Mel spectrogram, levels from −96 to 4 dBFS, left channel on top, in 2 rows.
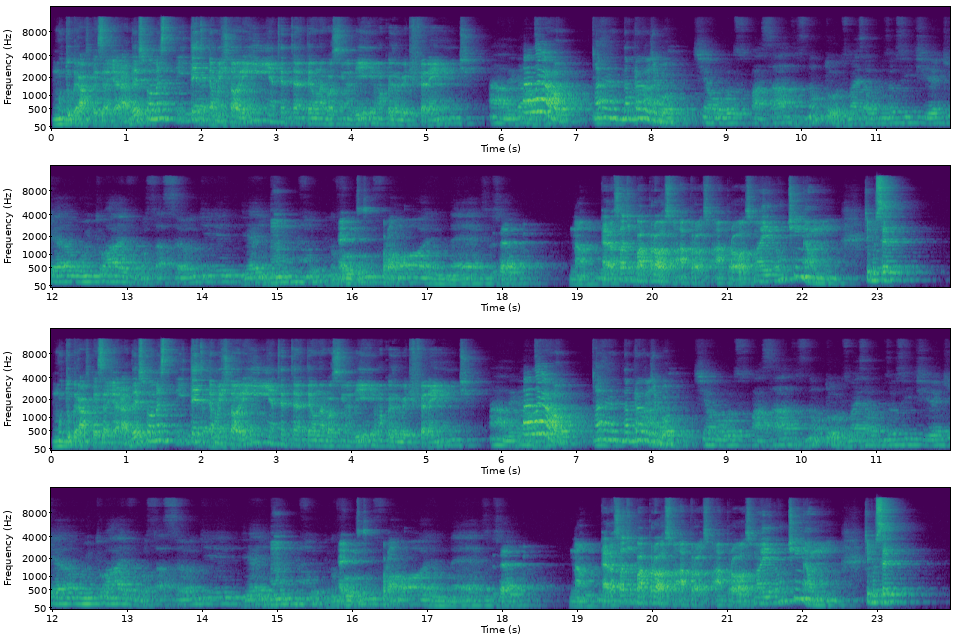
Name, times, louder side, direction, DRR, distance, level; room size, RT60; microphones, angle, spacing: voice 1, 0.0-5.6 6.3-6.8 7.2-8.3 14.9-15.6 15.8-16.0 16.4-16.6 18.0-18.2 18.9-23.1, equal, 5° right, -2 dB, 0.6 m, -25 dB
voice 2, 1.9-2.3 5.8-6.7 7.2-7.4 7.7-15.0 15.4-18.1 19.0-19.5, left 1 dB, 50° left, -12 dB, 1.5 m, -33 dB
5.0 x 2.3 x 4.4 m, 1.1 s
head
